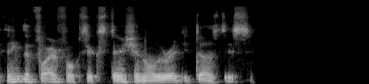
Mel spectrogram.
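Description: Across the whole recording the level pumps, swinging by around 10 dB. The dynamics sound squashed. This gain pumping is likely from gain set far too high, with a fast limiter clamping down on peaks. The fade-out from about 2.5 s to 2.56 s is smooth.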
